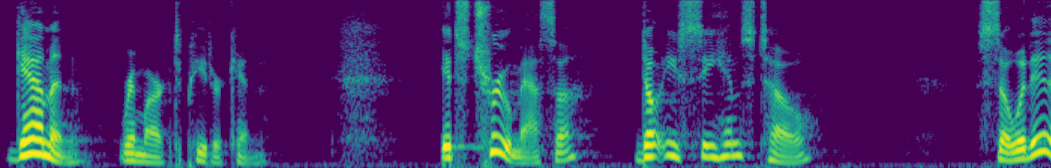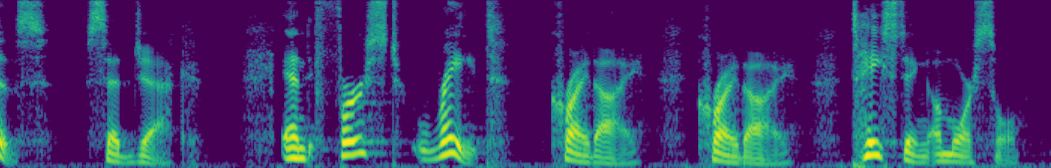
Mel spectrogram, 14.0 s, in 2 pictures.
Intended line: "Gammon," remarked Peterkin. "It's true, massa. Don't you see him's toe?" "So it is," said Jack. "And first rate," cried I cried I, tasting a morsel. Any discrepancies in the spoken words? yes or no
no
